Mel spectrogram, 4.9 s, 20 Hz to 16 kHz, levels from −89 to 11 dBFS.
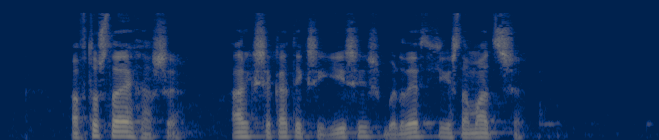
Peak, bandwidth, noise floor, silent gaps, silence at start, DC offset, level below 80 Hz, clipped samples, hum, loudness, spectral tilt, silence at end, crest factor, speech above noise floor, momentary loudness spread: -24 dBFS; 11.5 kHz; -82 dBFS; none; 0.55 s; under 0.1%; -72 dBFS; under 0.1%; none; -42 LUFS; -4 dB/octave; 1.05 s; 20 dB; 40 dB; 10 LU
